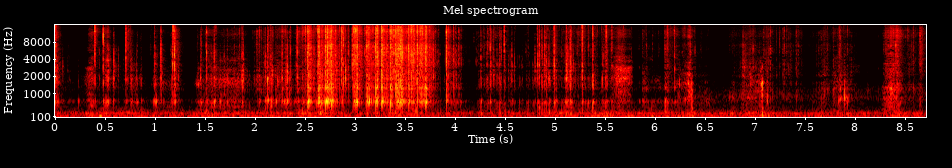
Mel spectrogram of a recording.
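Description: Plastic candy wrapper crinkling as small coated candies are shaken out of it into a plastic bowl, with many small clicks of pieces dropping. The rustling grows loudest for about a second, around the middle.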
